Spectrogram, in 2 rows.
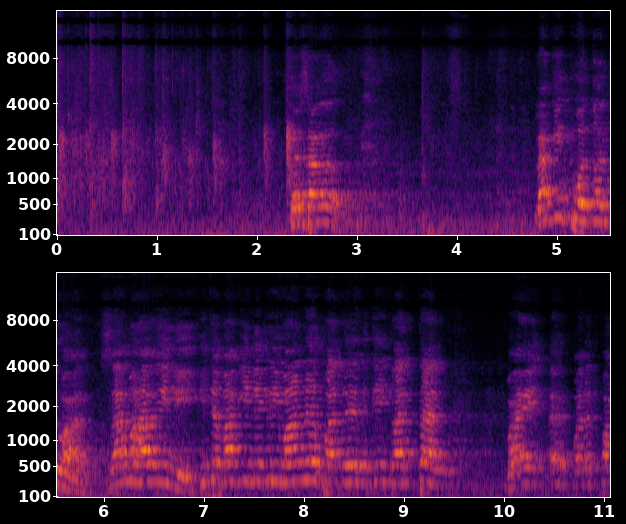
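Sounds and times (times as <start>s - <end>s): audience clapping: 0.0s - 2.5s.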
